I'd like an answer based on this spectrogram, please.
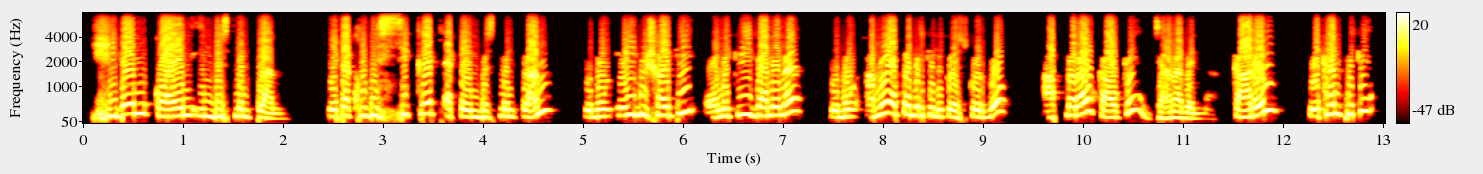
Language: Bangla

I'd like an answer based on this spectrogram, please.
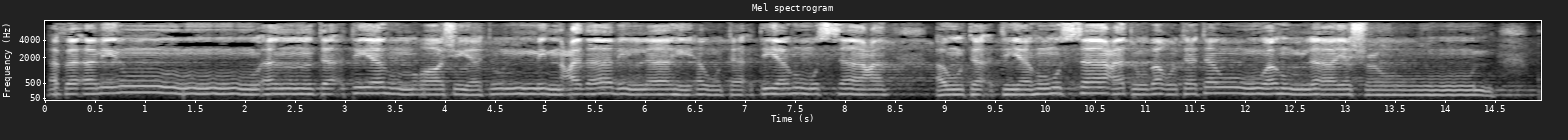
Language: Arabic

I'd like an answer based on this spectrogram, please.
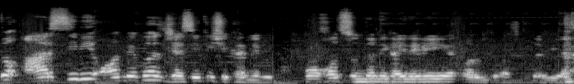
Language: Hindi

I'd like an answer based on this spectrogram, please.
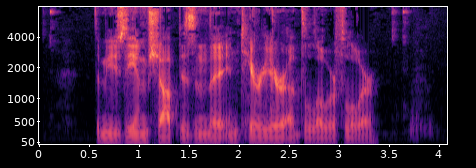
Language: English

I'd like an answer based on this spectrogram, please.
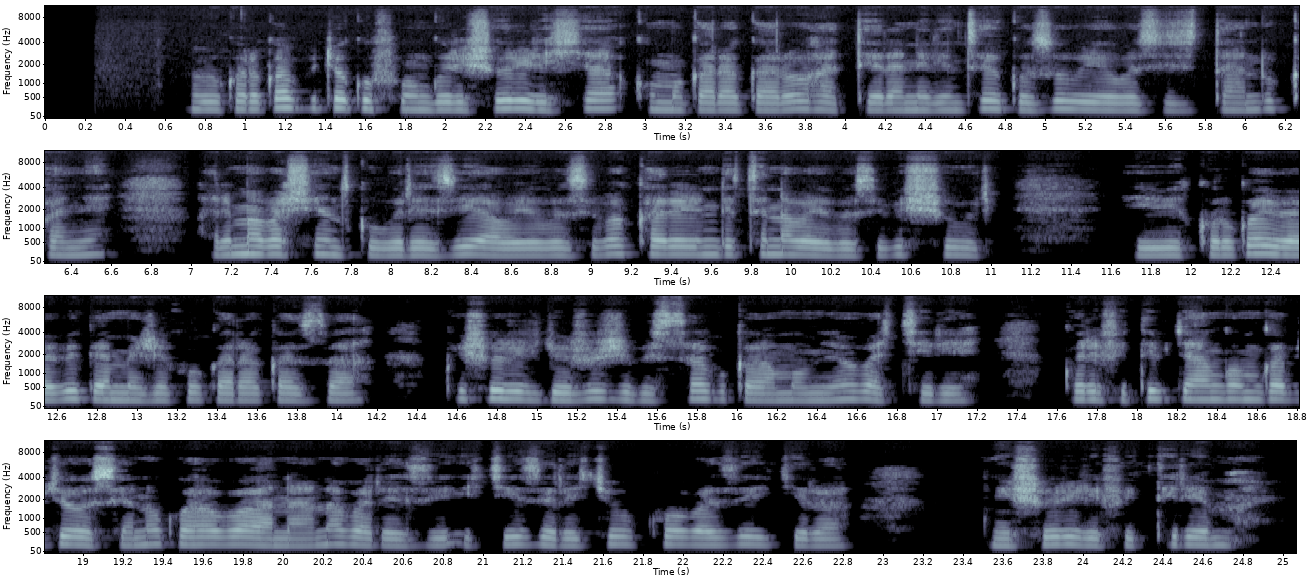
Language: Kinyarwanda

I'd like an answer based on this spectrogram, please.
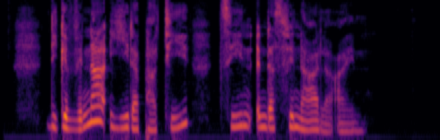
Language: German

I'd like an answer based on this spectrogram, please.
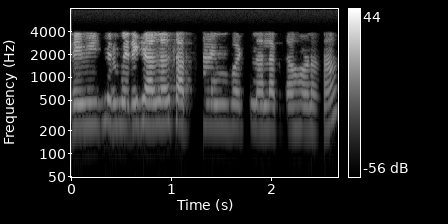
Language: Punjabi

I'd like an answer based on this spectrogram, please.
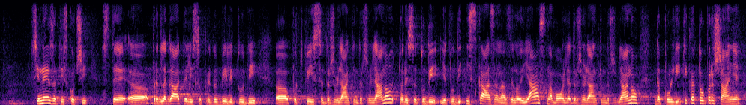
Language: Slovenian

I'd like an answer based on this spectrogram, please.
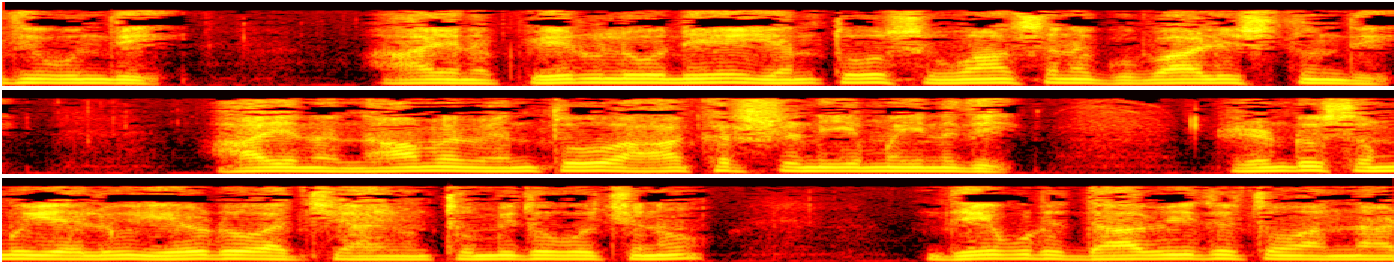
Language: Telugu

